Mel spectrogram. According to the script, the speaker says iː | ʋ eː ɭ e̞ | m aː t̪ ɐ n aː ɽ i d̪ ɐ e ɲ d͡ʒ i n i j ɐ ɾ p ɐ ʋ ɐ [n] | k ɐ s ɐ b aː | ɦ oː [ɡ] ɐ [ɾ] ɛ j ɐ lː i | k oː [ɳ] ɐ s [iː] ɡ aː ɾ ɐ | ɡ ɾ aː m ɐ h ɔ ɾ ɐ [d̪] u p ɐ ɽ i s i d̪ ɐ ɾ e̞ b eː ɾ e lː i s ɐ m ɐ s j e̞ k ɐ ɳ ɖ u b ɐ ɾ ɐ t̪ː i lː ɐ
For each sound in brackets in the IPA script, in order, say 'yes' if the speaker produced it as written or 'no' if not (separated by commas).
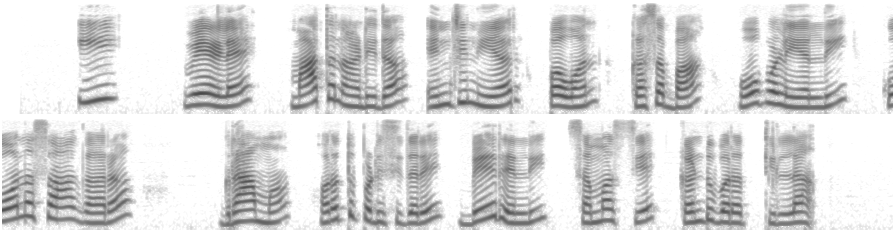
yes, no, no, no, no, no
